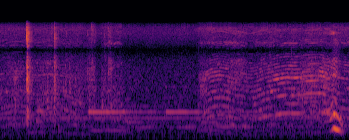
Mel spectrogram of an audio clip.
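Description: Faint electronic sounds from an animatronic plush toy dog: a click about a third of a second in, a few held tones, then a wavering, whine-like sound in the second half.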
